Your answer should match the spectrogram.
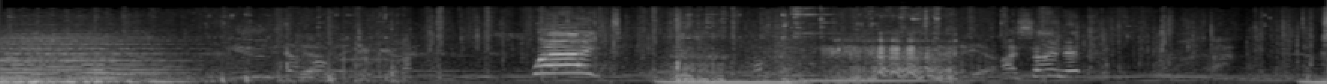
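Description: Ponies' hooves clip-clop in a steady rhythm as dwarves ride with Bilbo through The Hobbit, heard under narration and music with a short whinny partway through.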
